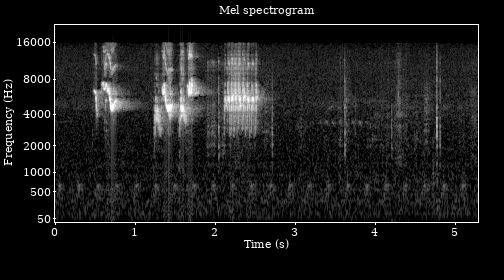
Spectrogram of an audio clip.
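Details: A Japanese wagtail calls insistently from a garden. One sharp chirp is followed by a quick double note, then a buzzy, trilled high phrase. After that come a few faint ticks and quiet.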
